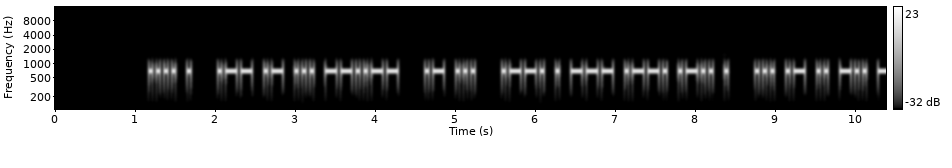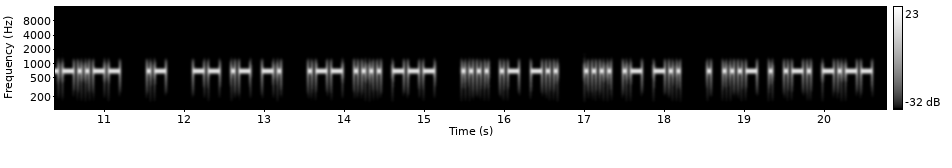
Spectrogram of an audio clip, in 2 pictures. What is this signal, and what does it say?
Morse code, heard as a keyed tone, about 25 wpm, 700 Hz. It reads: HE WAS, AS PEOPLE SAID, A MAN WHO HAD HAD EVERY
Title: Sentences from Top 1000 Words - Review Part 6 - 25wpm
